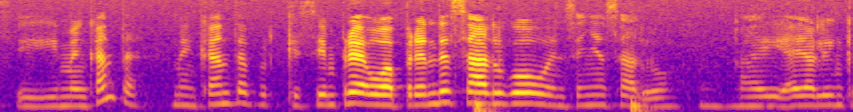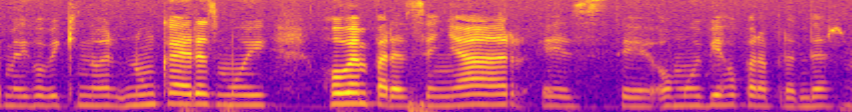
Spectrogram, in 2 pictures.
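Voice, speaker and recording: A woman speaks at a medium pitch and a moderate pace, her intonation monotone and flat. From Mexico, Michoacán. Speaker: podcast co-host. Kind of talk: casual chat.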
